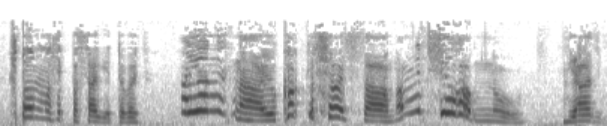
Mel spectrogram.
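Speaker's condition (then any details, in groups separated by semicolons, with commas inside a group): Deafness, congenital; speaks little, lip-reads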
